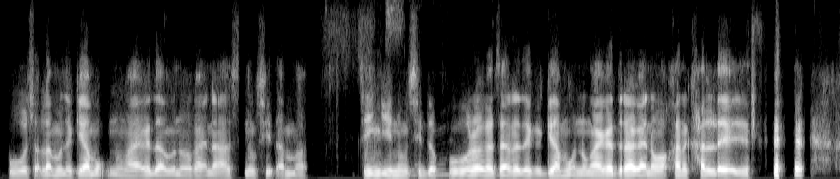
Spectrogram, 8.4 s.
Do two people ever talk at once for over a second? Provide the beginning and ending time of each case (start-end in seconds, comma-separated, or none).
3.6-5.2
